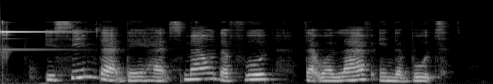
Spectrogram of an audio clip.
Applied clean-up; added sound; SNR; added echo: none; Bicycle bell; 0 dB; reverberation time 0.2 s.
